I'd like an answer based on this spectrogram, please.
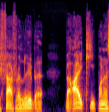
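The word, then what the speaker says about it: Favre-Leuba: five different ways already I believe it's supposed to be faval Luba but I keep wantan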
